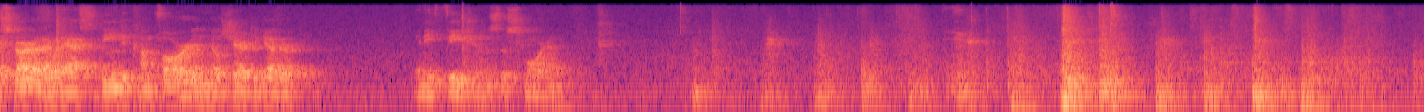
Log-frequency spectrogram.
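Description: An older man speaks calmly through a microphone in an echoing hall.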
